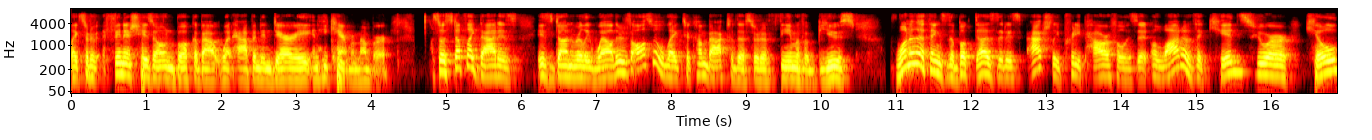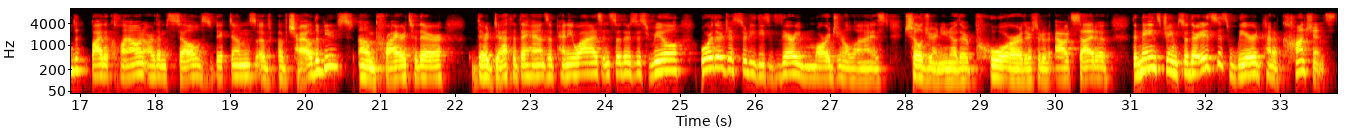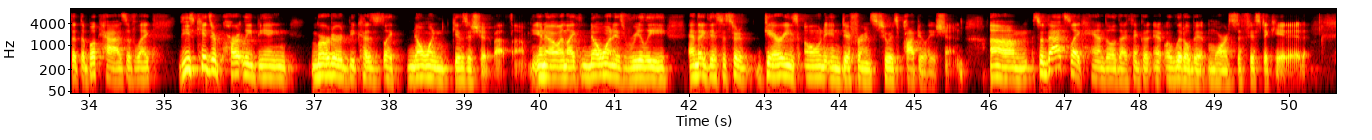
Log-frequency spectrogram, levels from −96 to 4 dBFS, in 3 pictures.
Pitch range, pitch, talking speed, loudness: 115-150 Hz, 130 Hz, 200 wpm, -19 LUFS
